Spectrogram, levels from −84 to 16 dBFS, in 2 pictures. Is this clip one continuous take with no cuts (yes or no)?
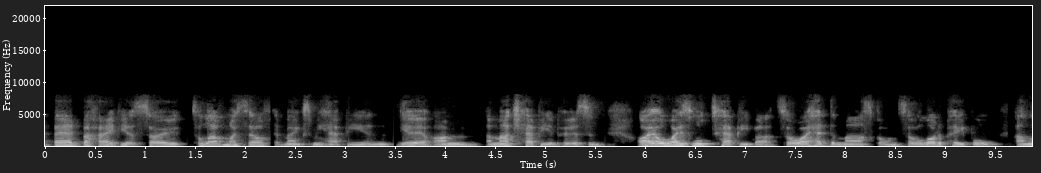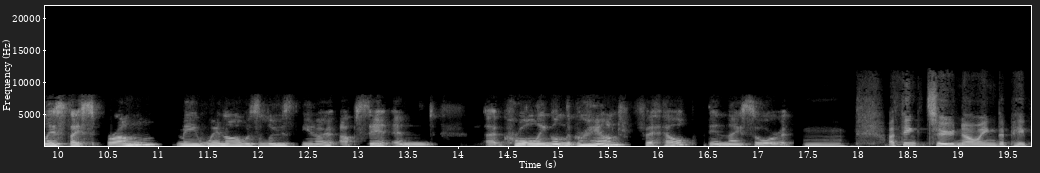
no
